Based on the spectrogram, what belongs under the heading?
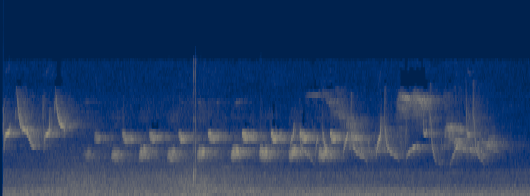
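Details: In spring, a coal tit sings a quick string of high, thin two-note phrases, repeated several times a second, over background calls of great tits and chaffinches.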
